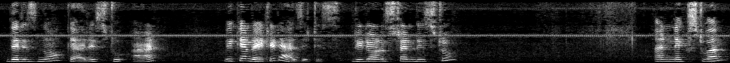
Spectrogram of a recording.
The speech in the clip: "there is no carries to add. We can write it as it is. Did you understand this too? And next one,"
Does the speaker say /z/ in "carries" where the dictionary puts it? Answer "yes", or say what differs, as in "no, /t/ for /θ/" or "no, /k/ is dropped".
no, /s/ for /z/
